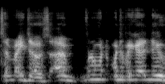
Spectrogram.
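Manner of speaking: small, very high-pitched, fast-talking little voice. Demonstrating how a chat viewer voiced a tomato, small, quick-talking voice. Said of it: "small, quick talking voice".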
